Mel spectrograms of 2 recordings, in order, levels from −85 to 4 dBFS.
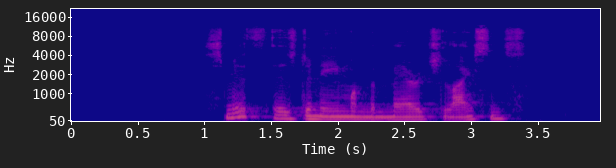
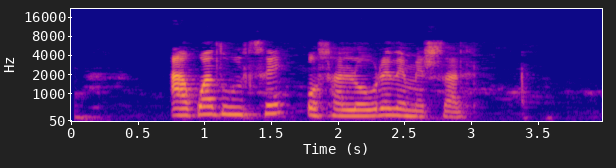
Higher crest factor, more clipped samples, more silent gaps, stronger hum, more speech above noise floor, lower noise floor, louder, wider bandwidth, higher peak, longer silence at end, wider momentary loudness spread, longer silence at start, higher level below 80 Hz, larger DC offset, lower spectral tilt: about the same, 18 dB vs 22 dB; neither; neither; neither; about the same, 40 dB vs 39 dB; first, -88 dBFS vs -62 dBFS; second, -48 LUFS vs -22 LUFS; first, 12.5 kHz vs 7.2 kHz; second, -32 dBFS vs -2 dBFS; second, 0.55 s vs 1 s; about the same, 9 LU vs 10 LU; first, 1 s vs 0.05 s; second, -80 dBFS vs -74 dBFS; neither; first, -5 dB/octave vs -3.5 dB/octave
